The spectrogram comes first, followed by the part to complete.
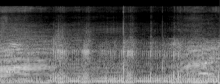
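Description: An engine revs and falls back in the first half second, then keeps running under crowd noise, with a few short clicks.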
